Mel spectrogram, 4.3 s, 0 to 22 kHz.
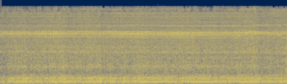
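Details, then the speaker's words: Honda Del Sol stock D16 with eBay turbo kit, first start: lumpy, stumbling low idle, maybe smoothing slightly. Wideband shows only lines, unsure whether too lean or too rich. Rough idle, cause unconfirmed. "so it runs it's a little stumbly and the wide band's just showing lines so I don't know if it's too lean or too rich"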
